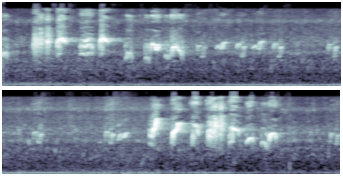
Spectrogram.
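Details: Lure call of cream-vented bulbul for trapping: irregular bursts of quick twittering, scratchy chirps, a quieter pause, then another lively cluster of sharp notes; faint low hum behind.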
